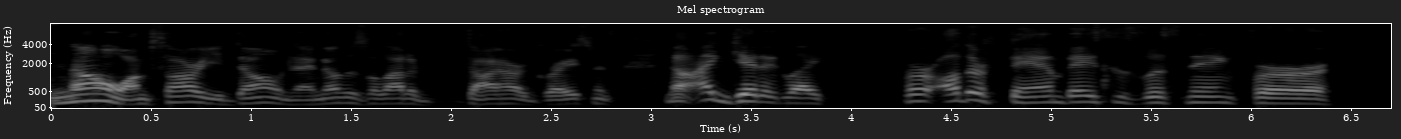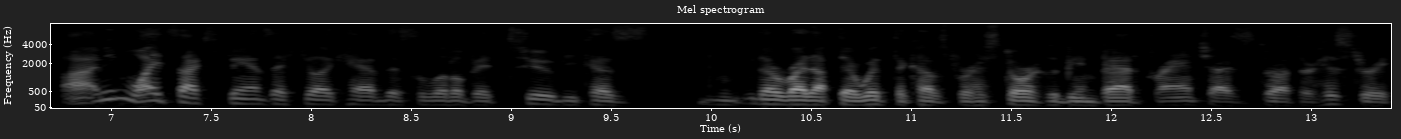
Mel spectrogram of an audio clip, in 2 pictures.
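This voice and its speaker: Talking very fast with an American accent, a man at medium pitch makes very wide pitch swings and big shifts in loudness, the sound dry and close with no echo. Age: 30s. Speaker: comedian and podcast host. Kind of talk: casual chat.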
